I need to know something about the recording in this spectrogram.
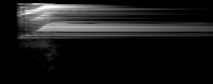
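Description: A bright, high chime sound effect struck once just after the start, ringing and fading away slowly over the next second and a half.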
